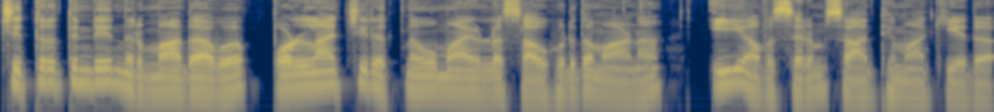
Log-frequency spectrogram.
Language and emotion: Malayalam, neutral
